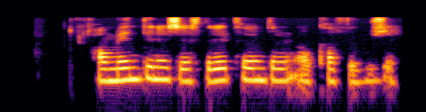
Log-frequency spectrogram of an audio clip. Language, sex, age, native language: Icelandic, female, 40-49, Icelandic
